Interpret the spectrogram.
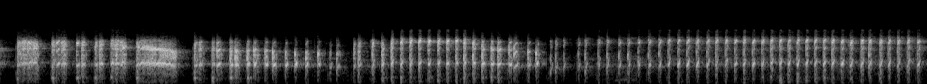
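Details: Loud, rapid, raspy chattering of a white-breasted waterhen, used for lure trapping, delivered as a fast rattling series of harsh notes that speeds up into a steady, pulsing run for several seconds.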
